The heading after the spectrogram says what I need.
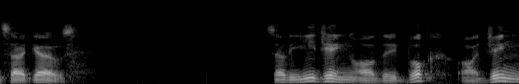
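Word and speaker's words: I Ching: the book of changes called the Y Jing not the Y Ching I'm afraid that the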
